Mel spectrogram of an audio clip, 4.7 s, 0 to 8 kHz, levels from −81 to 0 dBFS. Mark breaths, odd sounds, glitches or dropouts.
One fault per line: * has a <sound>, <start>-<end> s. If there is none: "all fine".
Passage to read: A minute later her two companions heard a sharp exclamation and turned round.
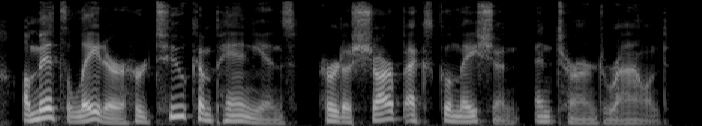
all fine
